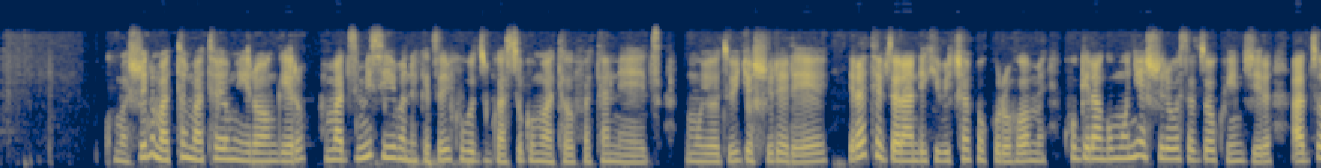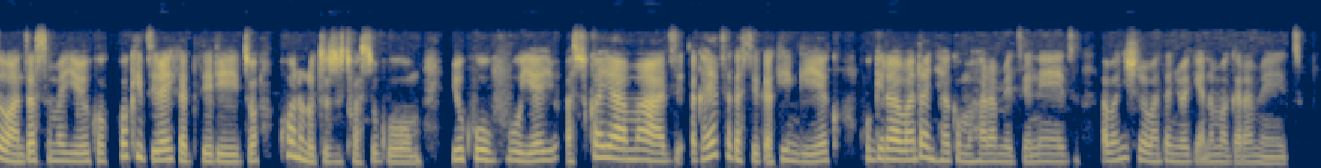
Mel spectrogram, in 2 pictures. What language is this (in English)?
Rundi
